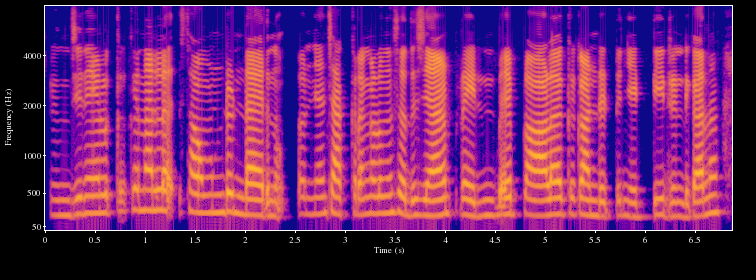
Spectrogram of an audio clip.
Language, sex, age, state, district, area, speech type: Malayalam, female, 30-45, Kerala, Wayanad, rural, spontaneous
